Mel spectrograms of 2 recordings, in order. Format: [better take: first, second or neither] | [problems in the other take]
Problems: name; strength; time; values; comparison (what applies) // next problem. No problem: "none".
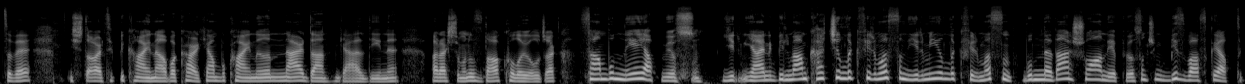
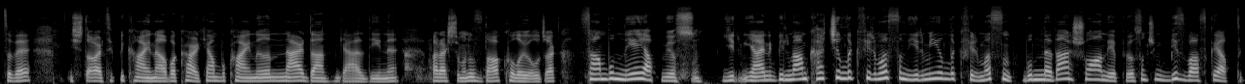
first | phone ringing; faint; at 4 s; peak 15 dB below the speech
